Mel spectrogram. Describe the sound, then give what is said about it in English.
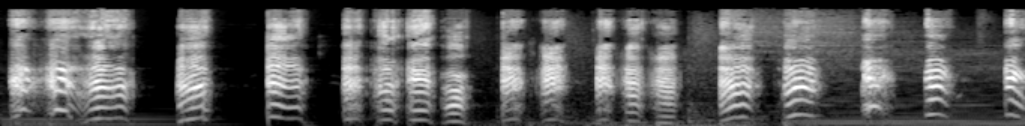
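A person's voice squawks and gobbles in quick bursts, imitating bird calls while shouting out to the birds: a loud string of short clucking and warbling cries with brief gaps, resembling turkeys or ducks. “As I leave, I'm also going to shout out to the birds.”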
